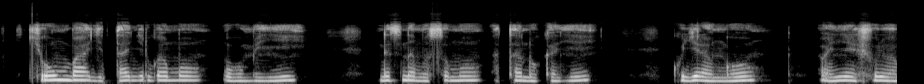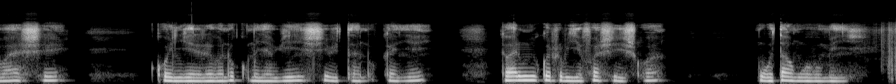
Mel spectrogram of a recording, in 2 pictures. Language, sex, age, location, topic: Kinyarwanda, male, 25-35, Kigali, education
